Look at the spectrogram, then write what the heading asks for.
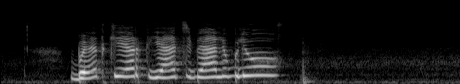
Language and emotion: Russian, positive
